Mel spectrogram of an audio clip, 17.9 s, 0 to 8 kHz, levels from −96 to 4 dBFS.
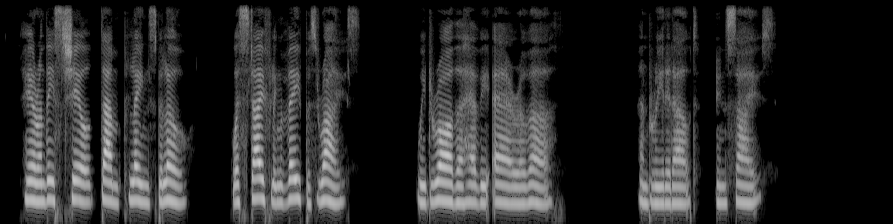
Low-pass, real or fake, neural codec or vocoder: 7.2 kHz; real; none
